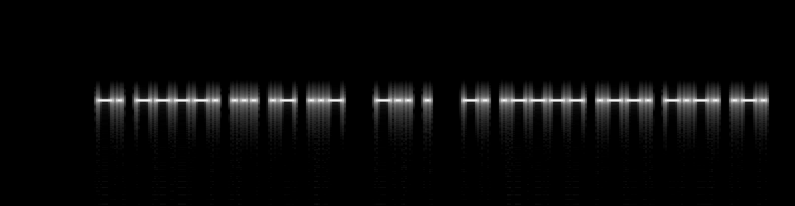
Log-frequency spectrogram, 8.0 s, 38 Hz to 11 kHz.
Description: Morse code, heard as a keyed tone, about 25 wpm, 700 Hz. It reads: N9SAU DE N1PCR
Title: USA Callsign DE Callsign - 5 Characters - 25wpm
